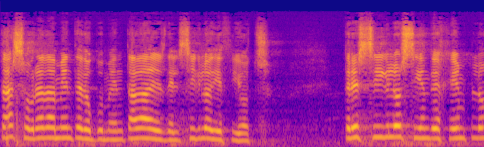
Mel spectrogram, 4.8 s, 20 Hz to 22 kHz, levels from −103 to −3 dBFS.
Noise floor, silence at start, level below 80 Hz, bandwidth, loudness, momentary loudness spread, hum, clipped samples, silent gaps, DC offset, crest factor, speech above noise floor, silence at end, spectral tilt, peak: -55 dBFS; 0 s; -62 dBFS; 16 kHz; -20 LUFS; 12 LU; none; under 0.1%; none; under 0.1%; 20 dB; 33 dB; 0 s; -0.5 dB/octave; -2 dBFS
